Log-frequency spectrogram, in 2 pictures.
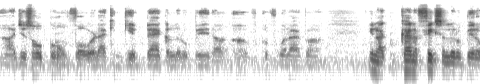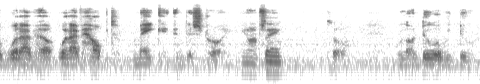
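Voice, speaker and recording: Gravelly man in his forties. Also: deep voice, fairly even intonation, a little hiss or hum, low-quality recording. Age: 40s. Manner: halting, many fillers and restarts, mixes in Spanish slang. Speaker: podcast guest. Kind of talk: casual podcast chat.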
